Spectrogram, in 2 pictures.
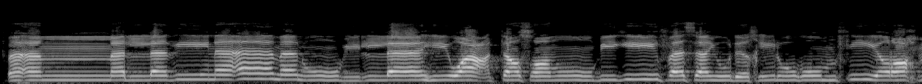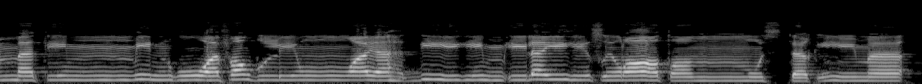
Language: Arabic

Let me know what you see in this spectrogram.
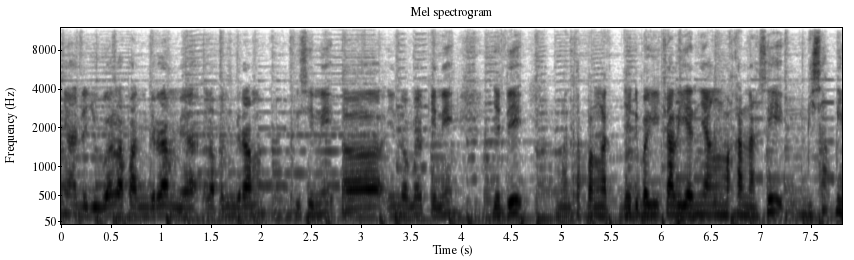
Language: Indonesian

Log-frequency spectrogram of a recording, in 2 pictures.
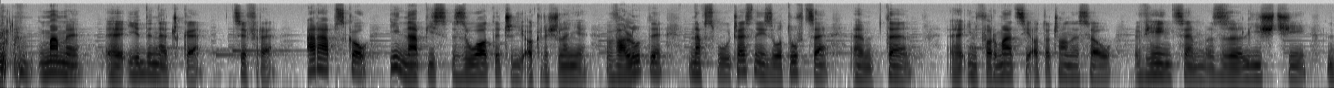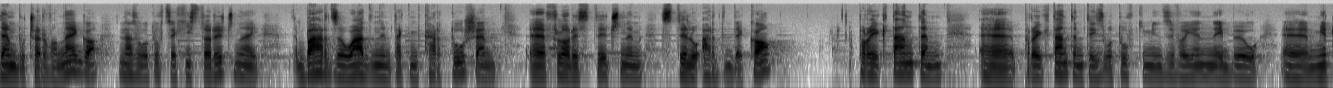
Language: Polish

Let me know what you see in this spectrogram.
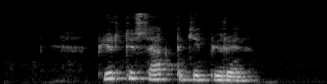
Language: Mari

